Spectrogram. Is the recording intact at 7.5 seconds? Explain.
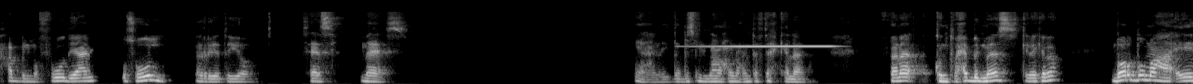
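No. At 7.5 seconds the speech is overlaid by loudspeaker feedback squeal, which runs from 6.75 to 8.52 s. A microphone is picking up the loudspeaker it feeds, and at 2.3 kHz the loop gain exceeds one, so that frequency feeds itself into a piercing single tone roughly as loud as the speech. Unlike a steady interference whistle, it swells from nothing over somewhat under a second rather than starting at full strength.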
